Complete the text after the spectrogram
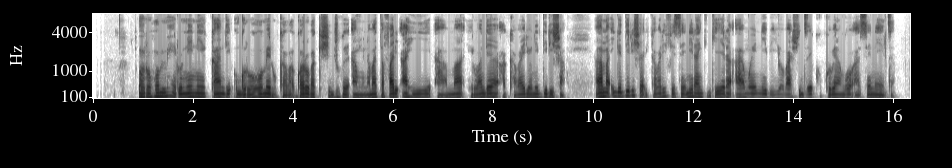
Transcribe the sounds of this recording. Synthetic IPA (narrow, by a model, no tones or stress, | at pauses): uɾuɦome̞ɾuninikaːndiʔoɡoɾuhome̞ɾukaβa̰ɡwaːɾuβaki̥ʃid͡ʒɡwe̞ʔamŋe̞namatafaɾiʔaɦijeamaiɾuwaːndeakʰaβaiɾijo̞nidiɾiʃa | amaʔiɾjo̞diɾiʃa̰ɾḭkaβaɾifise̞niɾaːŋɡiɡe̞ɾa̰ʔhamŋe̞niβijo̞βaʃizekʰokuβiɾaŋɡo̞asene̞ːza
